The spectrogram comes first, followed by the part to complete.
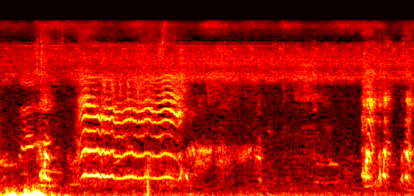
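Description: A faint, high, wavering voice that sounds like a young child's cry, lasting about a second and a half from about a second in, over low outdoor background hiss.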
